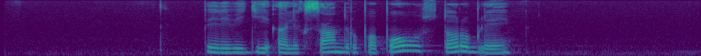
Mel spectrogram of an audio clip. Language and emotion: Russian, neutral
